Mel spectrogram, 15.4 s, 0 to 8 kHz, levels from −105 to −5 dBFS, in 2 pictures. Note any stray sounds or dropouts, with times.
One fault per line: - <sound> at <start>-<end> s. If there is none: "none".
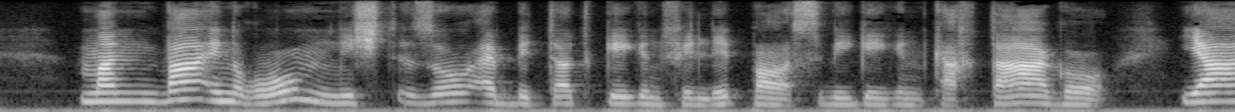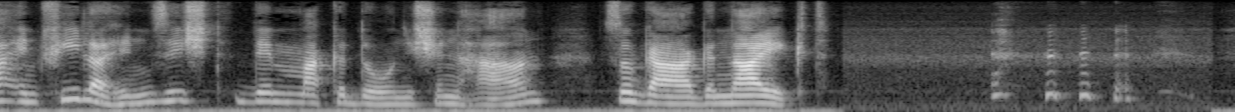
- laugh at 13.9-15.2 s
